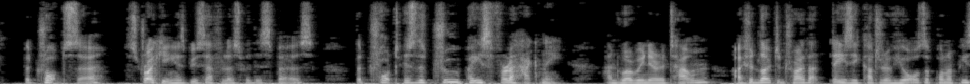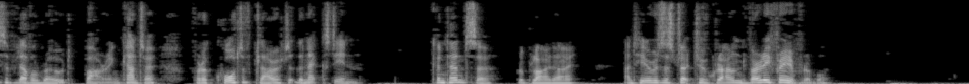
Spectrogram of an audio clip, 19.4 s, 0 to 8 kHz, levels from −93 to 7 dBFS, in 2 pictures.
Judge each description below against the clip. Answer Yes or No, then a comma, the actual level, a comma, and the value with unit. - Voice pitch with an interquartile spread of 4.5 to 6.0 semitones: Yes, wide, 5.4 semitones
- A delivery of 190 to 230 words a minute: Yes, average, 200 wpm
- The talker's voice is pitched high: No, medium, 150 Hz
